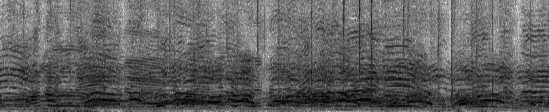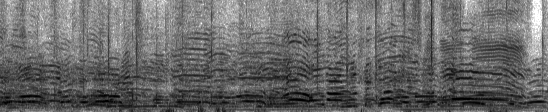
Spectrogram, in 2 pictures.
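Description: A crowd of people shout and cheer excitedly close by.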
